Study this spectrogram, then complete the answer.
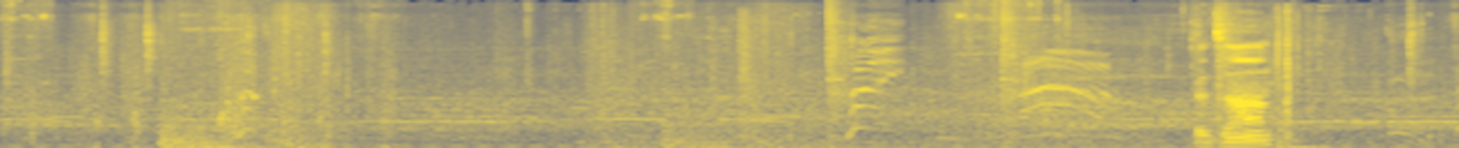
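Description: Heavy blades strike and clang against a shield.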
